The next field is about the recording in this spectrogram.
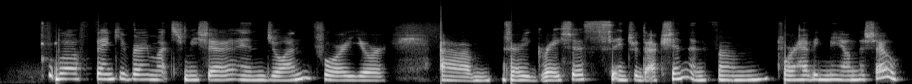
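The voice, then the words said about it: French accent. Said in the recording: “my French accent ... your beautiful accent”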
